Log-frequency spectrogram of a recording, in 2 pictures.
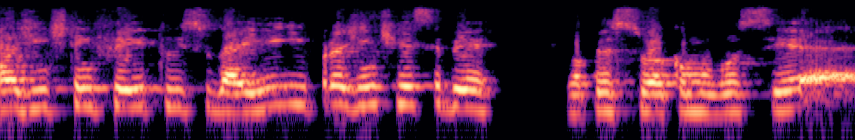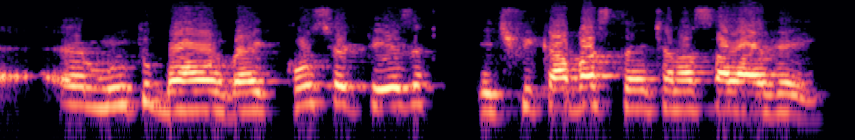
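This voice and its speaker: A man's voice: high voice, mellow, low-quality recording. A man with a São Paulo countryside Brazilian accent, chatting in a friendly, informal way as host of a live interview. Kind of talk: casual live interview chat. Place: remote video call livestream.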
